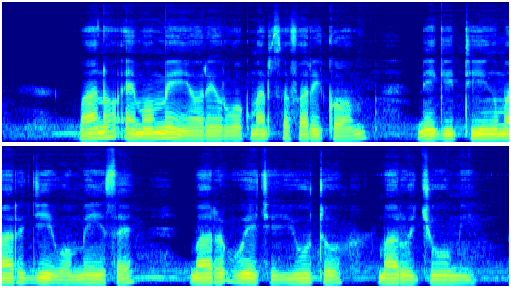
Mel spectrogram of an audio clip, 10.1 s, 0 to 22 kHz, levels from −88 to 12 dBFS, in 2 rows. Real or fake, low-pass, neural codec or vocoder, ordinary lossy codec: real; none; none; none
